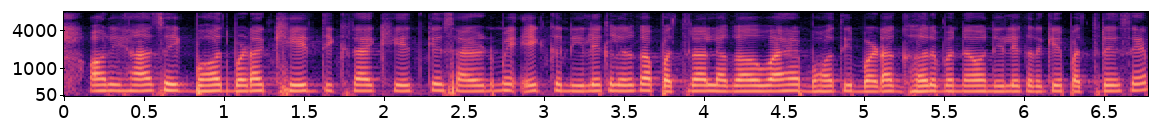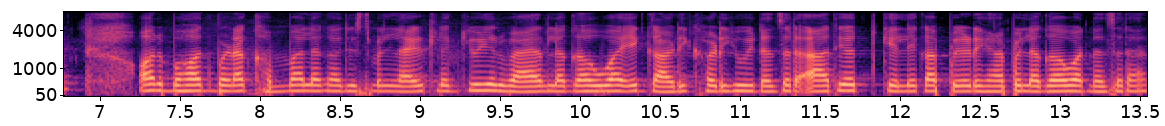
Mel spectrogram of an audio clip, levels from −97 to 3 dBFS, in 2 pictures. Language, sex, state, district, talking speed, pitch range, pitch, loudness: Hindi, female, Maharashtra, Dhule, 300 wpm, 195-210 Hz, 200 Hz, -16 LUFS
